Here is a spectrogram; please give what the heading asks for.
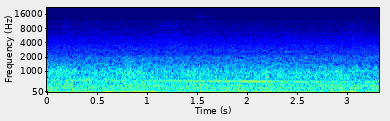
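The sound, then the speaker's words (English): A passenger train running, heard as a steady low rumble with a faint, even whine above it throughout. No voices are heard. “This train is for Woolwich Arsenal via London City Airport. The next stop is East India.”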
